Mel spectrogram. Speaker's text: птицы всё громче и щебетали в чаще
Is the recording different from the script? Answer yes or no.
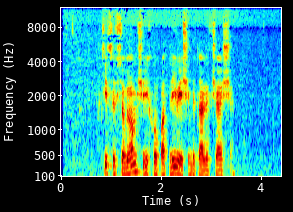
yes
